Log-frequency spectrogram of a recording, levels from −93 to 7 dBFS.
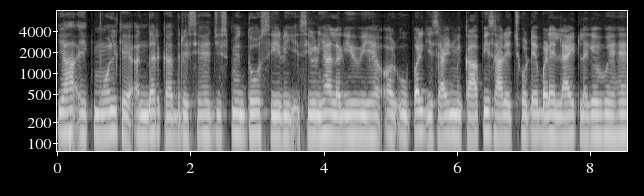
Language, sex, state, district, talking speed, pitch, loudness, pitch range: Hindi, male, Jharkhand, Palamu, 195 wpm, 130 Hz, -16 LUFS, 125-135 Hz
